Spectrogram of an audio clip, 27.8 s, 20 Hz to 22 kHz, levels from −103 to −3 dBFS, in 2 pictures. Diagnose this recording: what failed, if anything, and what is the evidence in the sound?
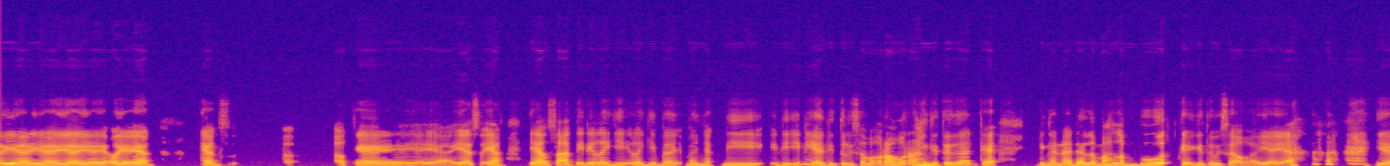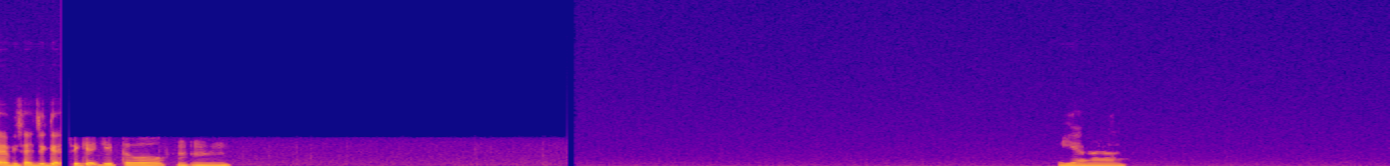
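Input likely switched to a poorer device, a driver-level change. At 14.5 s an 80 ms gap precedes a band cut off above 3.8 kHz, dulling the speech until 19.64 s. A faint new noise floor appears, well below the signal, with level unchanged.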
